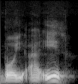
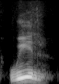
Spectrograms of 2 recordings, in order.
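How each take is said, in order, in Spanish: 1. El primer sonido es una b labial. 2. El primer sonido es una w redondeada. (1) "y no" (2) "ellos pronuncian wir"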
